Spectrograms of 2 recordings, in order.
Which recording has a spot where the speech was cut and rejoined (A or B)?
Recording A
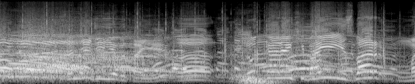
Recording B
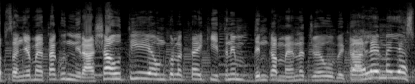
A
